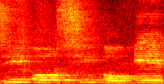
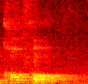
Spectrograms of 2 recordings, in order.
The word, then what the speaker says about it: cocoa: When it comes to the word cocoa, it is C-O-C-O-A. They say cocoa. Now, A again is not sounded in cocoa. It is cocoa, not cocoa.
